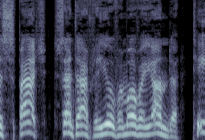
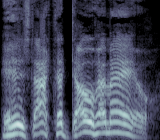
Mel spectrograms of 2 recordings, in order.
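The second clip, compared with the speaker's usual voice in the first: slow, raised call through mist; calling from afar; 5 semitones higher, 4 dB louder, slower than usual. A narrator's reading. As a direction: hail the coach, drawing out the words. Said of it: "a man's voice called from the mist".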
